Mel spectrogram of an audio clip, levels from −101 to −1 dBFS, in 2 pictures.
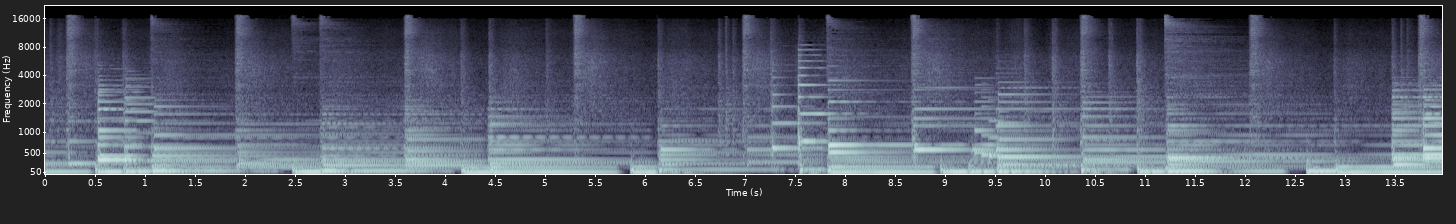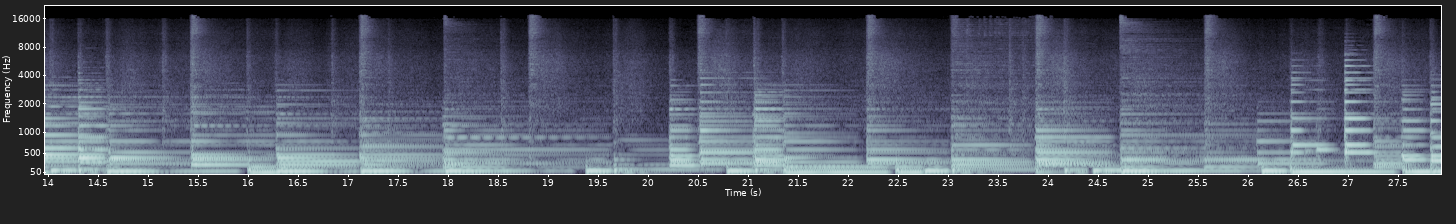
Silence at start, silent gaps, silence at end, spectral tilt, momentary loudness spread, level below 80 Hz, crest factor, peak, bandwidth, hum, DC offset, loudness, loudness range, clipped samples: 0 s; none; 0 s; -7 dB/octave; 10 LU; -28 dBFS; 16 dB; -4 dBFS; 17.5 kHz; none; under 0.1%; -23 LUFS; 4 LU; under 0.1%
